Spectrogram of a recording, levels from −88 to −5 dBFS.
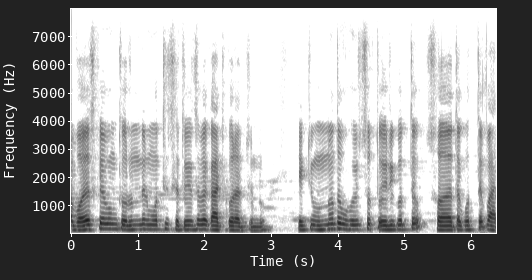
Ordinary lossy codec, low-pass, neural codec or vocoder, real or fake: none; none; none; real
